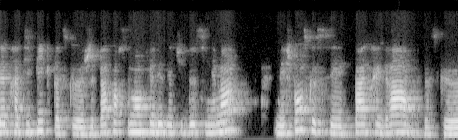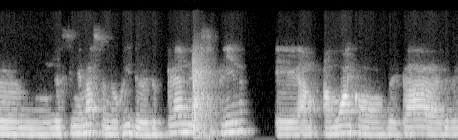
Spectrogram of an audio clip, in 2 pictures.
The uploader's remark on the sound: forgive me for the audio (all done on Zoom)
